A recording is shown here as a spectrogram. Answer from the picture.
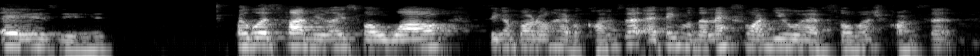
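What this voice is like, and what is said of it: Hoarse, strained voice. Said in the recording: “that's why I'm lost my voice.”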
